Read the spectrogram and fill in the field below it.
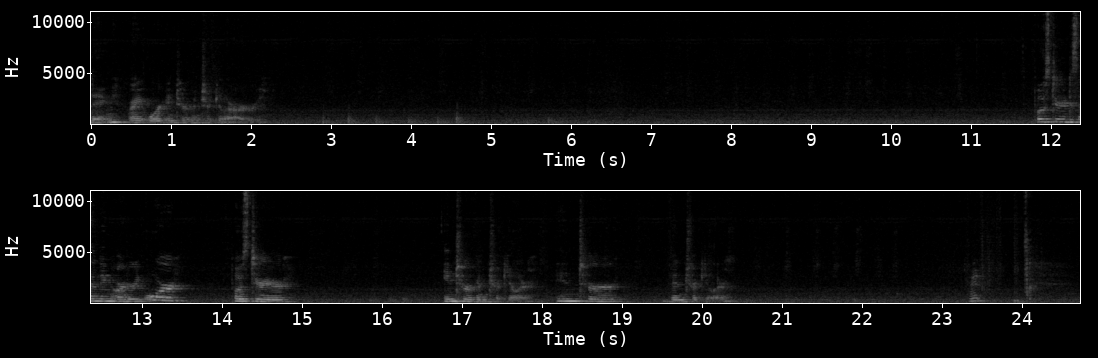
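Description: A woman speaks calmly to an audience, with a slight room echo.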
